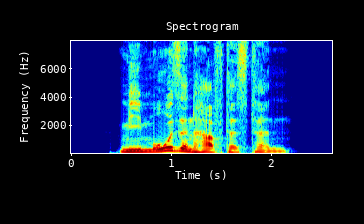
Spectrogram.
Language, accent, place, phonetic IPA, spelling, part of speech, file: German, Germany, Berlin, [ˈmimoːzn̩haftəstn̩], mimosenhaftesten, adjective, De-mimosenhaftesten.ogg
- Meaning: 1. superlative degree of mimosenhaft 2. inflection of mimosenhaft: strong genitive masculine/neuter singular superlative degree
